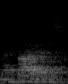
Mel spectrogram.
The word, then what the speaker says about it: Matthias: And then the 10 disciples had already called the next disciple Matthias, or Matthias, some people pronounce it. I pronounce it Matthias because that's my other nickname.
